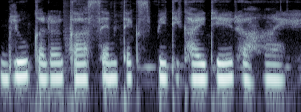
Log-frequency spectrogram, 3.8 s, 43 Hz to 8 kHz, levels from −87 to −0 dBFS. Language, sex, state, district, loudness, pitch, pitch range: Hindi, female, Arunachal Pradesh, Longding, -16 LUFS, 205 Hz, 200-215 Hz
